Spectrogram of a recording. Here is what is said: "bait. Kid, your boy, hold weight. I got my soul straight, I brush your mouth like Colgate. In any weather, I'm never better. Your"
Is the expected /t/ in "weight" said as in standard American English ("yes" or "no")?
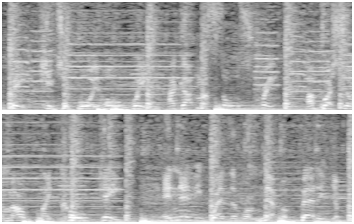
no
